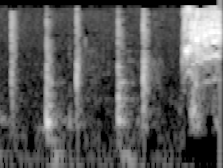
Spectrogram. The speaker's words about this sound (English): It's a cat! A cat! Get away! Get away! Stop kicking my cat!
